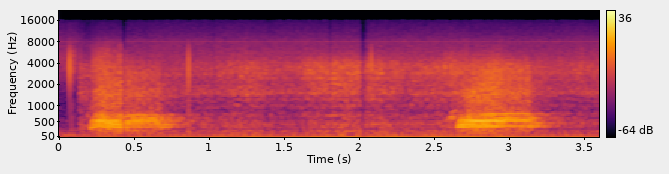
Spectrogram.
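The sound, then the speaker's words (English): A steam locomotive whistle sounds on the engine's final run through the Colorado Rockies: two loud, sustained blasts, one near the start and one near the end, separated by a lower stretch of hissing, rumbling background. “This is the sound of steam engine number 683 in its last run through the Colorado Rockies”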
